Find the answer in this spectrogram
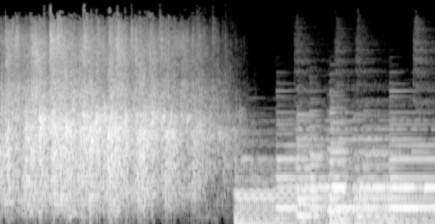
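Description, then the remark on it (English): A crowd at BookLarder bursts into dense, steady applause for authors Matt Lee and Ted Lee after a book discussion, then about halfway through a tuneful music track cuts in over it while scattered clapping carries on underneath. “but a round of applause for Matt and”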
